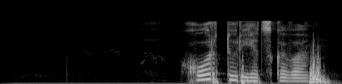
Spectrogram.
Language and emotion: Russian, neutral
